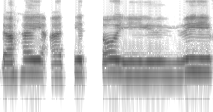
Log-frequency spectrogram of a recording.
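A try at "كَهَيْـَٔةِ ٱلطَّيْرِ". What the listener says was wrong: Kahayati toyri fanfukhu fi. Tak boleh panjang. Kahayati toyri fanfukhu fi. Ambil pendek-pendek dulu. Ri tak boleh panjang. Kahayati toyri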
